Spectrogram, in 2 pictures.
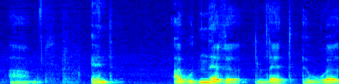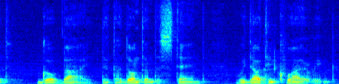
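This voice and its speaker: A man's dark, mellow tone at a fairly low pitch, very slow in pace with long, frequent pauses and fairly even intonation. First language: Hebrew or other non-English. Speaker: family therapist. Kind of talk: interview. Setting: therapy room. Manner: halting.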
